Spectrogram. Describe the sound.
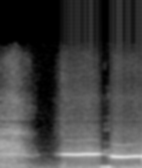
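Two clear whistled notes, the second slightly lower than the first, with a brief dip between them, a person whistling in imitation of a classic two-note bird call interval.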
